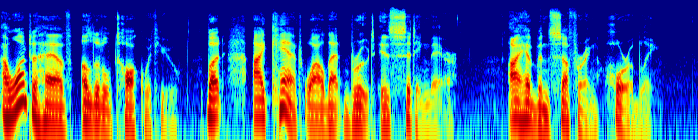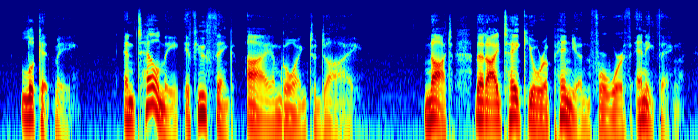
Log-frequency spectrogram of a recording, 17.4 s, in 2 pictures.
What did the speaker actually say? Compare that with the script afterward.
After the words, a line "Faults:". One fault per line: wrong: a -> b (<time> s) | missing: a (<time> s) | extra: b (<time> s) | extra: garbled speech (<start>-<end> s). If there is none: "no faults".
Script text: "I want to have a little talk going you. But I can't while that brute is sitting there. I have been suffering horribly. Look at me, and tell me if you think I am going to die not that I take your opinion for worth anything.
"I want to have a little talk with you. But I can't while that brute is sitting there. I have been suffering horribly. Look at me, and tell me if you think I am going to die not that I take your opinion for worth anything.
Faults:
wrong: going -> with (1.8 s)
